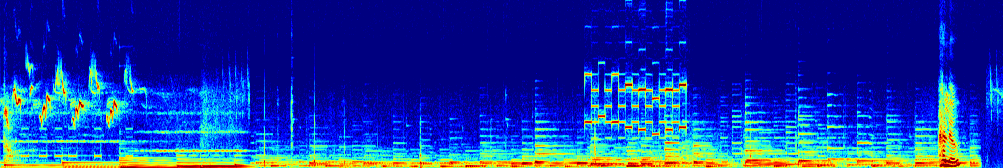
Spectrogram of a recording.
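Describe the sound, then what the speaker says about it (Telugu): Ringing tone of an outgoing phone call: a repeating electronic melodic ring cycling through several short tonal phrases, fairly loud and steady, with a chirpy sweep near the end. "ఫోన్ చేద్దాం."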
